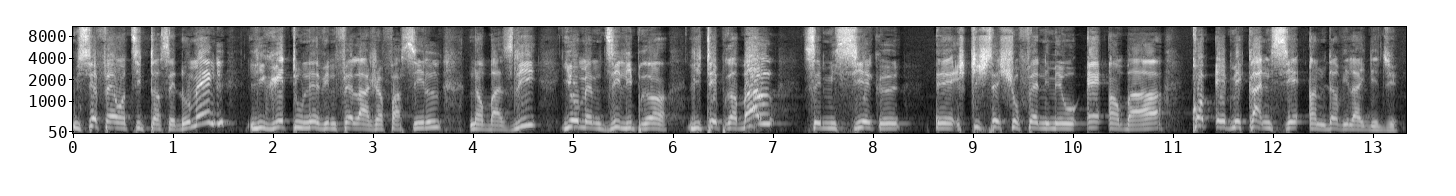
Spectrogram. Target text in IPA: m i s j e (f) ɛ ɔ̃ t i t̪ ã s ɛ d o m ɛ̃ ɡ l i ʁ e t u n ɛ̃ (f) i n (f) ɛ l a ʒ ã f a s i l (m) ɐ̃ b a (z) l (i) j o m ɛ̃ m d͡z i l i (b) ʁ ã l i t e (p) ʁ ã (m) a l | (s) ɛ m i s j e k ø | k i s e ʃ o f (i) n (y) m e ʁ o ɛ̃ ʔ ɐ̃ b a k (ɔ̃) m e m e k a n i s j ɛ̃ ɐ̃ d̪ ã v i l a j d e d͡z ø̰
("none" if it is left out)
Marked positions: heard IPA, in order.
f, v, f, n, z, i, p, p, b, s, ɛ, y, ɔ

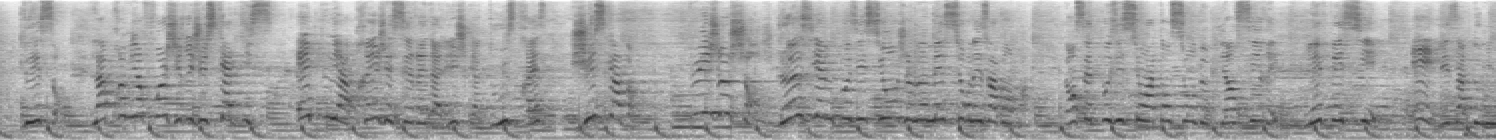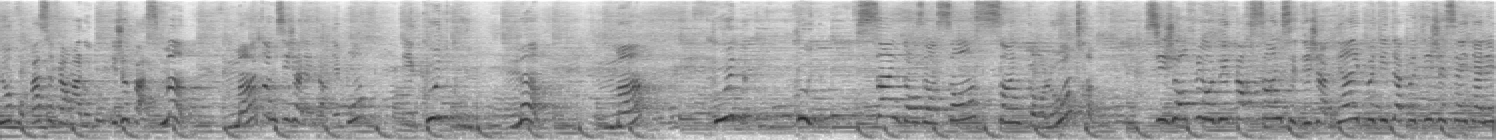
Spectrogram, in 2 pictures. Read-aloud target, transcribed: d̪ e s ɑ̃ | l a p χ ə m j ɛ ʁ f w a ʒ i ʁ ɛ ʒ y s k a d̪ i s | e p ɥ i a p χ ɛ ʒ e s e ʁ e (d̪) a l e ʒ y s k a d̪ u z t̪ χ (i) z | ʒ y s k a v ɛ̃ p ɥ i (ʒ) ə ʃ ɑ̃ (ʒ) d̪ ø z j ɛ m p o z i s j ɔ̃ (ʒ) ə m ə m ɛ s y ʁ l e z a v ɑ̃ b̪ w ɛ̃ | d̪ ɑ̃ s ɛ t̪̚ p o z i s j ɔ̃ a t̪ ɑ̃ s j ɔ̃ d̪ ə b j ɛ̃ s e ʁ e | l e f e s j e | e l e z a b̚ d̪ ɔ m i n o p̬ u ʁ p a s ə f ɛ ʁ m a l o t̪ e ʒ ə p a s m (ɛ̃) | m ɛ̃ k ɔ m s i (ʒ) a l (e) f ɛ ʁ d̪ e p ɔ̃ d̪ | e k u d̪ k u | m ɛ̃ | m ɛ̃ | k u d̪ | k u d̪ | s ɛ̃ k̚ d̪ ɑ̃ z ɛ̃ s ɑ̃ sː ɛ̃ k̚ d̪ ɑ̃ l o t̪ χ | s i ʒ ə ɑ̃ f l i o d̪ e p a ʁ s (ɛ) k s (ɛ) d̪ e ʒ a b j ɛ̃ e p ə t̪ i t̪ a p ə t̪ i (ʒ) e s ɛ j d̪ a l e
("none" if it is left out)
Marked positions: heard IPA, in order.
d̪, ɛ, ʒ, ʒ, ʒ, ɛ̃, ʒ, ɛ, ɛ̃, ɛ, ʒ

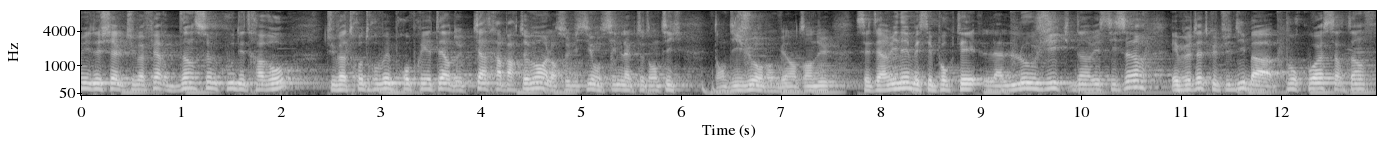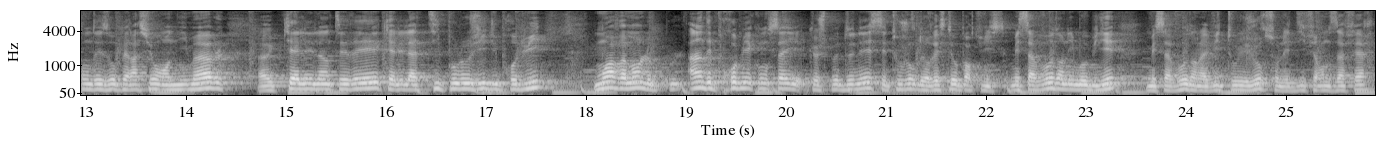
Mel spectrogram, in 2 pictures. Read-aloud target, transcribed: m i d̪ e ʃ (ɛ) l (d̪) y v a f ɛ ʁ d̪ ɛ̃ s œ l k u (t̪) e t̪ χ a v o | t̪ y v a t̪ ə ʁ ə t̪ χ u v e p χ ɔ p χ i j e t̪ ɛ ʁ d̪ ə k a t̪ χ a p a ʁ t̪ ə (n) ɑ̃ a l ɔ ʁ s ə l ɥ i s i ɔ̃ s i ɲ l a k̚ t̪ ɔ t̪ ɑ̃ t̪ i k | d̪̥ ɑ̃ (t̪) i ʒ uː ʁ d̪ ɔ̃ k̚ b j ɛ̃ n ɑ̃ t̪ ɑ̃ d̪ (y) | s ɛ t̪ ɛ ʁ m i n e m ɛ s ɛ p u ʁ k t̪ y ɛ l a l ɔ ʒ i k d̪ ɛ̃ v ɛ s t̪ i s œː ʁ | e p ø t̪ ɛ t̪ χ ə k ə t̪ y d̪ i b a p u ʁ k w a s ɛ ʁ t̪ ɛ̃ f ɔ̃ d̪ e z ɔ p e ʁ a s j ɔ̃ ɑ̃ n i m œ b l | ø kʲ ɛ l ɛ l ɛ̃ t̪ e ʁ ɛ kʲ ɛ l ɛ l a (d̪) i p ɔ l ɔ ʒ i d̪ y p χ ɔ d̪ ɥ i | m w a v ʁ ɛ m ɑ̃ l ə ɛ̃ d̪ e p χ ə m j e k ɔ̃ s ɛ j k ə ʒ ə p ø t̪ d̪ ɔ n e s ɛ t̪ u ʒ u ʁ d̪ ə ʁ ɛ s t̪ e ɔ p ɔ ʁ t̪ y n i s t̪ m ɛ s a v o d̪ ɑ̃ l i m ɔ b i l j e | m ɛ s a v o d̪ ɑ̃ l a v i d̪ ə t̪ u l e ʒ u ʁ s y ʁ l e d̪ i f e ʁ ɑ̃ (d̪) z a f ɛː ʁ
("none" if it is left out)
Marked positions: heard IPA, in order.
ɛ, t̪, d̪, m, d̪, y, t̪, t̪

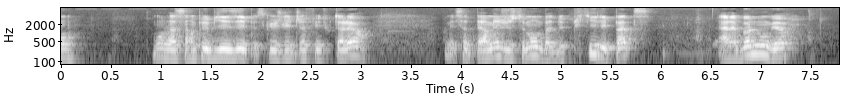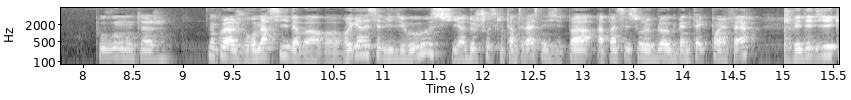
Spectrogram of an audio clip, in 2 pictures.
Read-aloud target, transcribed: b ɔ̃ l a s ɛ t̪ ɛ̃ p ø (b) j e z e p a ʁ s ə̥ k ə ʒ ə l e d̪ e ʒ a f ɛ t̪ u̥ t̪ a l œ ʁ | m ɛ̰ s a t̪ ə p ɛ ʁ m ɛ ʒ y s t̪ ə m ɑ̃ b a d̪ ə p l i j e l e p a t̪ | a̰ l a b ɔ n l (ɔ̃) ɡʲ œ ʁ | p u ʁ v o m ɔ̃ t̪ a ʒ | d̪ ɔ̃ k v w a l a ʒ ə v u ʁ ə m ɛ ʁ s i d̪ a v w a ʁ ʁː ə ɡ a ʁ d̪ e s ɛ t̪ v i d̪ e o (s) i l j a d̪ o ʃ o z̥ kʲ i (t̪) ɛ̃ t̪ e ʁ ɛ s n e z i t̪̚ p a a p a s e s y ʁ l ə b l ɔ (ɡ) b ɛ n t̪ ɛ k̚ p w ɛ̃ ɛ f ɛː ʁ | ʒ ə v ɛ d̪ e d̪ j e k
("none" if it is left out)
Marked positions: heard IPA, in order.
b, ɔ̃, s, t̪, ɡ

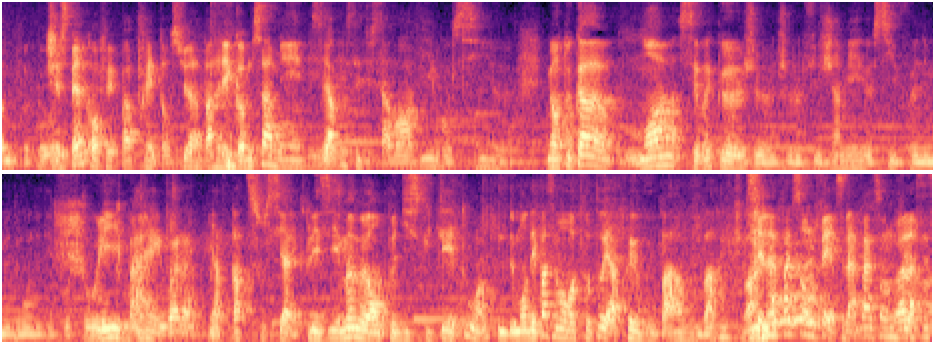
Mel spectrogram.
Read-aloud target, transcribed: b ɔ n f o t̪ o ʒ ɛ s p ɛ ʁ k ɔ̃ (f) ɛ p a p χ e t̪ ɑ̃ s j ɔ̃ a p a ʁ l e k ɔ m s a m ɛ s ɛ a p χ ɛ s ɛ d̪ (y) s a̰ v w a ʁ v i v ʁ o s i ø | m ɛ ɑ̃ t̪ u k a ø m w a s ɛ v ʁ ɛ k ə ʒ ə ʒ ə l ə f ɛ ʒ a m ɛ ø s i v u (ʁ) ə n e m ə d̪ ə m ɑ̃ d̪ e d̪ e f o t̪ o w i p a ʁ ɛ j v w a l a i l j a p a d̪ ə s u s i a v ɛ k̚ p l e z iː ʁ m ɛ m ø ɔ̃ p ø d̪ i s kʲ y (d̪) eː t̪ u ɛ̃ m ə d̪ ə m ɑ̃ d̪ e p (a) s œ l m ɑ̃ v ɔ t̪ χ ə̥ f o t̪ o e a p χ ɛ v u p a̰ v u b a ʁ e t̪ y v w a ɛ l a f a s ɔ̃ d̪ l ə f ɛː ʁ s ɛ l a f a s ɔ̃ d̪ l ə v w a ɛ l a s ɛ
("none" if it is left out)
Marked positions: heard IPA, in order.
f, y, v, t̪, a

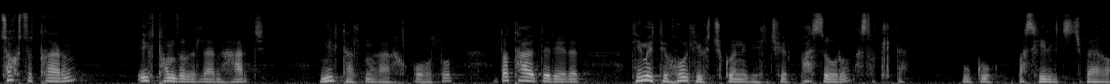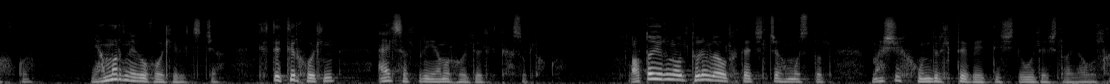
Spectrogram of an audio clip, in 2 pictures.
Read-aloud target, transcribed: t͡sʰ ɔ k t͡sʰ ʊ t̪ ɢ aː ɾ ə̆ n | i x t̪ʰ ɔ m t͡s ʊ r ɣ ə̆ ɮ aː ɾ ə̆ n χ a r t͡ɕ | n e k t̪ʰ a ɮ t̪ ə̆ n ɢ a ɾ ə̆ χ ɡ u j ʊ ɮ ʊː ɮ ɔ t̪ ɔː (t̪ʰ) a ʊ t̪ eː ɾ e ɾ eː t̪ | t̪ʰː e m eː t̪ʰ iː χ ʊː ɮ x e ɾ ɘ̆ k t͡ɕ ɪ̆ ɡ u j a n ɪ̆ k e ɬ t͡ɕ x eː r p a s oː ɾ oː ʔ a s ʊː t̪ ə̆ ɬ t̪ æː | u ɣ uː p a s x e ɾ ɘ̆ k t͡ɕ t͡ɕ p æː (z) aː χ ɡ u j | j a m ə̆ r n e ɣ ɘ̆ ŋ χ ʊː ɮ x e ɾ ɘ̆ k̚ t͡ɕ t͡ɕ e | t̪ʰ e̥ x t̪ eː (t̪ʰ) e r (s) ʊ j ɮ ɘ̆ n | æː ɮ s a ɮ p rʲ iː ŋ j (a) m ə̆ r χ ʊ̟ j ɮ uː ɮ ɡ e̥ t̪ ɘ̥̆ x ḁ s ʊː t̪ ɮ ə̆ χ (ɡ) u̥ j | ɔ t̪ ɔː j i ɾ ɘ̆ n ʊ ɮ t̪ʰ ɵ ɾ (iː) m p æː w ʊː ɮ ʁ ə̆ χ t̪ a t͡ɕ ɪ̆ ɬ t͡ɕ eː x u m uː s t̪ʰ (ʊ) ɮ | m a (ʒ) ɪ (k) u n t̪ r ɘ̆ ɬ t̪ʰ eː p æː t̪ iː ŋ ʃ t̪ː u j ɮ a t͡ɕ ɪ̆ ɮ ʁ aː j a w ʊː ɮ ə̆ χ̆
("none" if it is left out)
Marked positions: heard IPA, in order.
t̪ʰ, ʁ, t̪ʰ, χ, a, ɡ, iː, ʊ, ʃ, x

